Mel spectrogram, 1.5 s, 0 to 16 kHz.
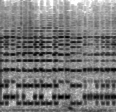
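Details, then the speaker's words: Metal detector over a heavily contaminated early 1800s farm site in upstate New York. A constant rapid chatter of alternating low and mid tones with no target, nonstop falsing. Suspected interference, not confirmed. "This is absolute god awful. And high tones, you can kind of like hear it popping through. It's real difficult."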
